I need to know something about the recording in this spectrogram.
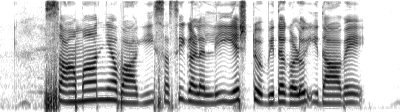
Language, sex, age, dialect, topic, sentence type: Kannada, female, 25-30, Central, agriculture, question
